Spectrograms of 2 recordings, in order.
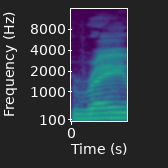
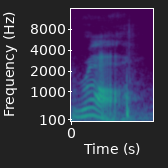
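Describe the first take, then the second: First: The name is said with an 'ay' vowel. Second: The name is said with an 'ah' vowel. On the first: This is the scholarly pronunciation. "Ray would be the established way of saying it" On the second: This is the older, popular pronunciation. "people say Ra because that's what people used to say"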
